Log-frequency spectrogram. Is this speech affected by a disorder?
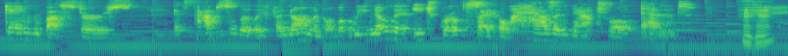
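No.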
